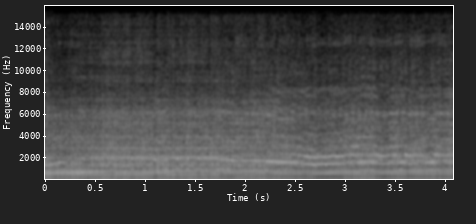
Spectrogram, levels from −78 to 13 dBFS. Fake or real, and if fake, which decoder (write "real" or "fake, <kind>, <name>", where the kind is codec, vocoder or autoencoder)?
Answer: real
